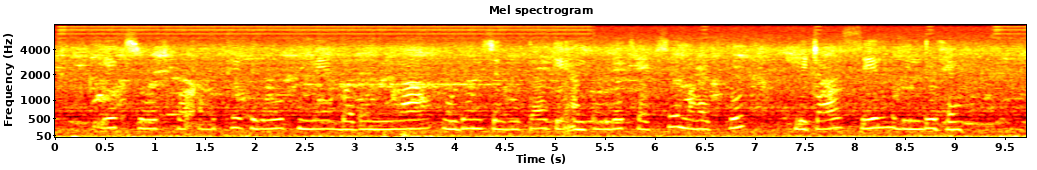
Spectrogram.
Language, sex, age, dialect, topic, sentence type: Hindi, female, 18-24, Kanauji Braj Bhasha, banking, statement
